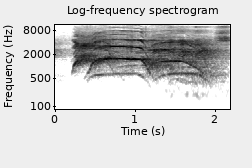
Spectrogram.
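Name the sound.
audience screaming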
